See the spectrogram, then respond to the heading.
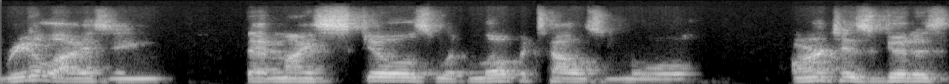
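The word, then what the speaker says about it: L'Hôpital: L'Hopital. At first, when I first saw it, that said hospital, but The hospitals, right? La Hospital. It's spelled La Hospitals, but it's L'Hopital.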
